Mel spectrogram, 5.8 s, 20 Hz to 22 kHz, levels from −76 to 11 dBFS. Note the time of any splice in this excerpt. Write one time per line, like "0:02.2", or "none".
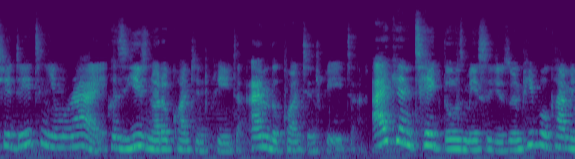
none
